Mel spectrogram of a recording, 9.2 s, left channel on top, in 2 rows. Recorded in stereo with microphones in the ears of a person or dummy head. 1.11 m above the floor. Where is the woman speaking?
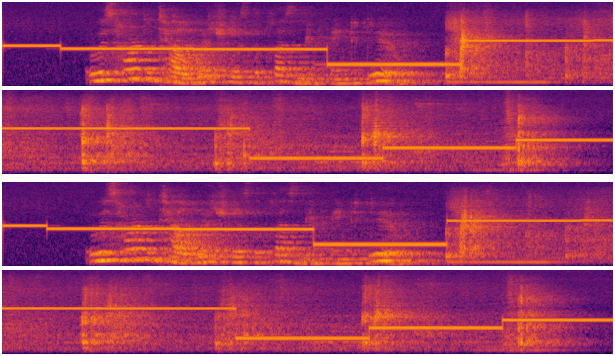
45° left (ahead or behind), 4.5 m.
